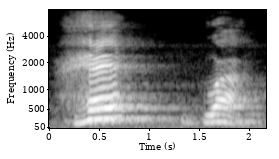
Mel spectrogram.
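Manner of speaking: "Régua" split, with a long strong ré, then gua; stressed penultimate syllable. Shown as a demonstration. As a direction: hit and hold ré, pause, drop on gua. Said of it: "Penúltima sílaba mais forte". ("Régua" em sílabas, com o ré mais forte)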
